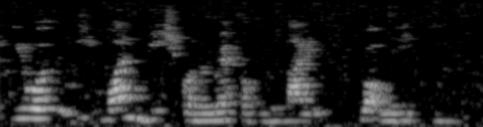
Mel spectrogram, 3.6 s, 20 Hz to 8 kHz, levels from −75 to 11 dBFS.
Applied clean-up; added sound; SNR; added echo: classical method Wiener filter.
